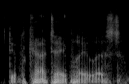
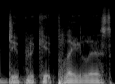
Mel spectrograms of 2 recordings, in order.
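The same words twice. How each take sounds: First: "Duplicate" as doo-plih-KAH-tay; joke pronunciation. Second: Said in the usual way. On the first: Pretend. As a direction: say Duplicate mock-foreign, ending KAH-tay. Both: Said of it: "You thought I was gonna say duplicate".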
